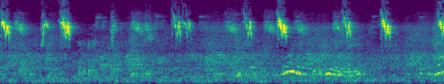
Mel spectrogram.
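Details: Scattered sparrow chirps, some loud and sharp, others softer, arriving irregularly with pauses, over steady low background noise.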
